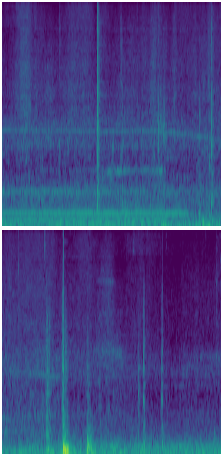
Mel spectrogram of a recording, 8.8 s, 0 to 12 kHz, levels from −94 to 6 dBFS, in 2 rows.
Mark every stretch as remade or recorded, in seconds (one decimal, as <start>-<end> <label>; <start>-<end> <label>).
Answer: 0.0-0.4 recorded; 0.4-4.4 remade; 4.4-5.1 recorded; 5.1-7.0 remade; 7.0-8.8 recorded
